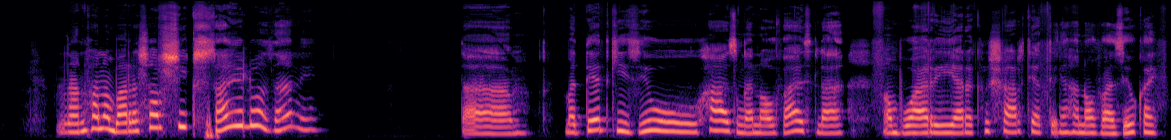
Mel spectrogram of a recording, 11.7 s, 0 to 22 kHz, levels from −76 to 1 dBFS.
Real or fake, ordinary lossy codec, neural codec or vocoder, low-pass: real; none; none; none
